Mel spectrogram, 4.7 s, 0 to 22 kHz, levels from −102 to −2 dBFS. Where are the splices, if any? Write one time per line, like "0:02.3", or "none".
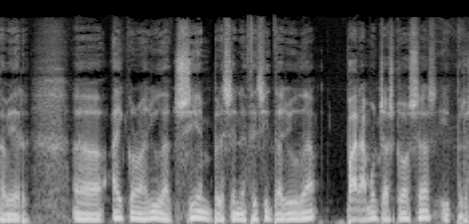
0:01.3
0:01.7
